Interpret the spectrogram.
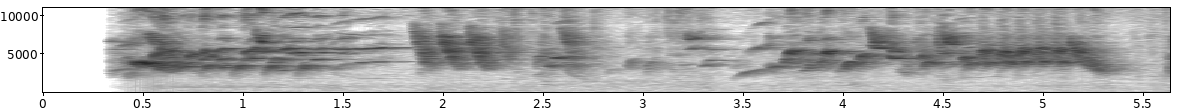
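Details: Caged common linnet singing on the table during its first training session, a fast twittering run of buzzy trills and clear whistled notes, high and varied, after a brief silence at the start.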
